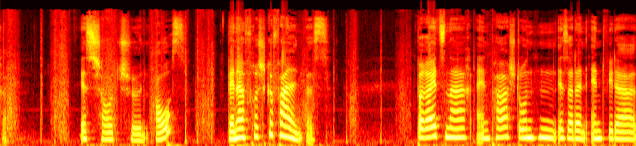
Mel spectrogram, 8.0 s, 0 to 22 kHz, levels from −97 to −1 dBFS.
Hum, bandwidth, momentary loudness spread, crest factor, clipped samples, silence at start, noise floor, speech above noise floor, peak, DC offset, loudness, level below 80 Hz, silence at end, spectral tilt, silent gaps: none; 17.5 kHz; 14 LU; 14 dB; 0.3%; 0 s; -44 dBFS; 32 dB; 0 dBFS; under 0.1%; -13 LUFS; -40 dBFS; 0 s; -4 dB/octave; none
